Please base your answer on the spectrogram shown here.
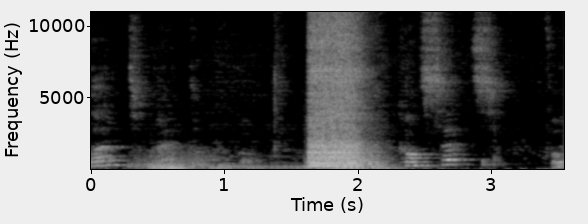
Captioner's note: banging in background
